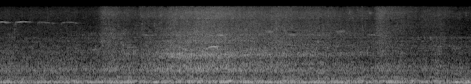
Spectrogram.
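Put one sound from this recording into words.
Water pours into a pot and splashes.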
